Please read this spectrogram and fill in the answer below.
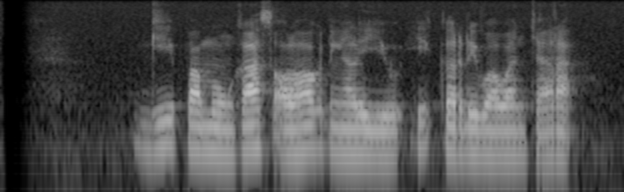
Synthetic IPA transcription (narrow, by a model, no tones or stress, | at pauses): ɡipamuŋkasɔ̰lɦɔk̚niŋalijuikɨrdiwawaɲt͡ʃaɾa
